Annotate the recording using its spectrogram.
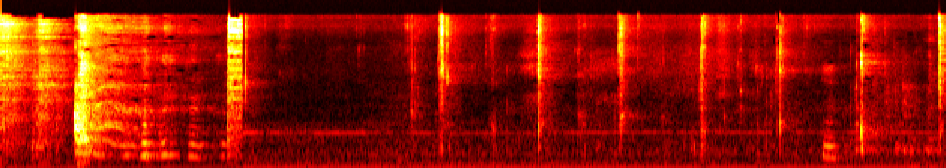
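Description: Laughing in the first second and a half, then a string of light, irregular clicks and taps of kitchen utensils and dishes, about one or two a second, over a faint steady hum.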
